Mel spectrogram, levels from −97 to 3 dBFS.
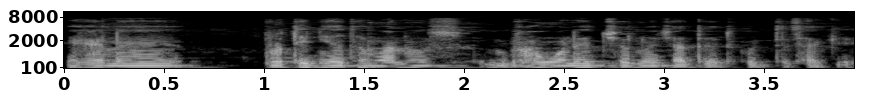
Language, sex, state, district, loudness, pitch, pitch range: Bengali, male, West Bengal, Kolkata, -30 LUFS, 110 Hz, 105-110 Hz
